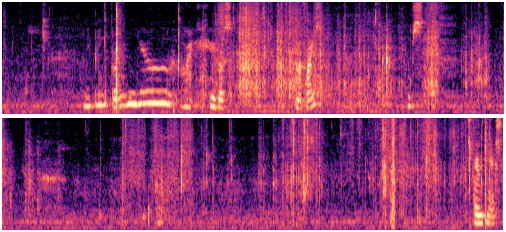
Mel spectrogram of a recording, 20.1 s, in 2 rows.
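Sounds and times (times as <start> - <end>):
chewing crunchy fries: 11.5 - 19.8.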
